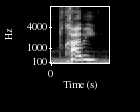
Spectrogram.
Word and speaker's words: Xavi: el Javi, así más No, no Xavi, o sea, se escribe como el, como el director de Barcelona que ya no tardan en correr, pero pues Xavi y la Diabla.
